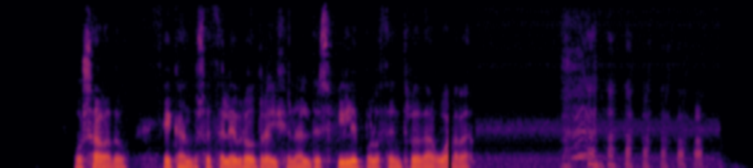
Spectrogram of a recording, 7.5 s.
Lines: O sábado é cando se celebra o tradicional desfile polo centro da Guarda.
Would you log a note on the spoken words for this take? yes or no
no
